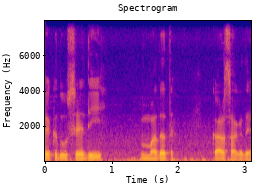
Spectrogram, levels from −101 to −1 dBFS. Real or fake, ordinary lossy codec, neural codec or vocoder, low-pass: real; none; none; none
